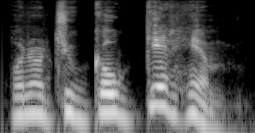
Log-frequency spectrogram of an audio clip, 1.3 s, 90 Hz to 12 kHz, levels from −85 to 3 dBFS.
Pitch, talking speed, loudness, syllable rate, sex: 160 Hz, 280 wpm, -17 LUFS, 5.2 syllables/s, male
